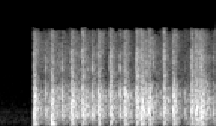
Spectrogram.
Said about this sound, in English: sound of gunfire there. Four people wounded outside a Bronx housing project.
